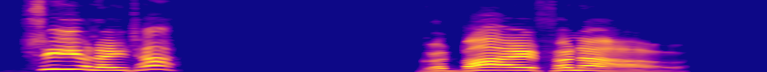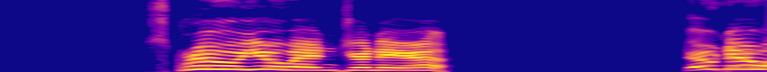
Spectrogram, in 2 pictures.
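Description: A man's voice: extremely high pitch, vocal fry, sharp tone, dry recording, clean studio sound, exaggerated voice. A man voicing a fussy, indignant middle-aged civilian for improvised video game lines, prim, whiny and pleading. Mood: peevish.

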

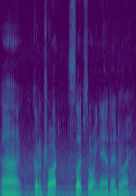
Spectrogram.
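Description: An older man flying a model plane in an open field outdoors, giving relaxed, enthusiastic commentary as he flies. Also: lowish voice, normal speed, gravelly, a little hiss or hum. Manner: relaxed, enthusiastic, thinking aloud while flying. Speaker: RC pilot reviewing a plane. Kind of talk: casual live flight commentary.

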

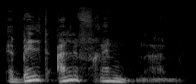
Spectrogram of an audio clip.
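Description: A man playing a self-assured, wry colonel in a crime radio play, husky and breathy, teasing and savouring his account. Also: on the high side, wildly swooping pitch, a little slow, a little mellow, heavily acted. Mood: amused relish. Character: wry, self-assured male colonel relishing a murder mystery.

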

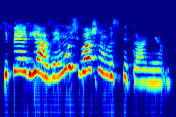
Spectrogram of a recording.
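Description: A woman's voice: very high-pitched, very animated, unhurried, fairly bright tone, exaggerated voice. A child playing a prim, bossy girl doll who instructs and scolds like a governess in an audio play. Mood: prim, strict.

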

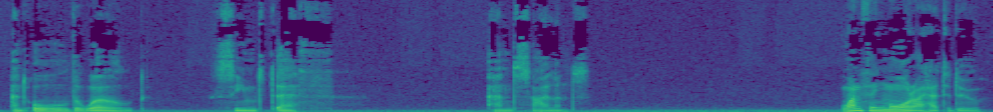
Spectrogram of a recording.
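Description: An actor playing a reflective English gentleman, narrating his life in a radio drama in a measured, sombre way. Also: fairly low pitch, lightly acted. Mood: grieving, hushed. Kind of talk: dramatised first-person narration.

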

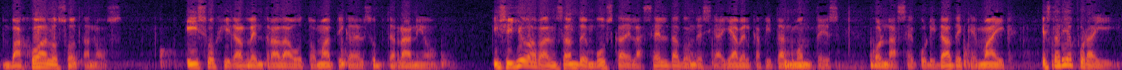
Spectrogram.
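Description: A man's voice: sits low, very animated, fairly quick, slight background noise. A man reading scripted narration for an old radio drama serial.

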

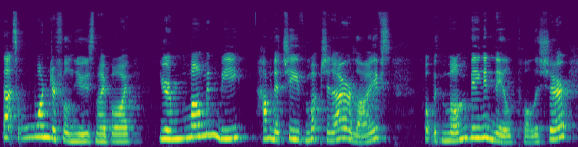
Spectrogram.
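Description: A woman doing a gruff weary dad. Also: fairly high pitch, lively intonation, unhurried, voice pushed up. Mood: earnest. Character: weary middle-aged dad, gruff security guard.

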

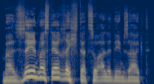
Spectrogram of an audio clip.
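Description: A man voicing a gruff, brisk police inspector with a growling manner in an audiobook. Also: on the low side, big pitch swings, dry recording, clean studio sound. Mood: gloating.

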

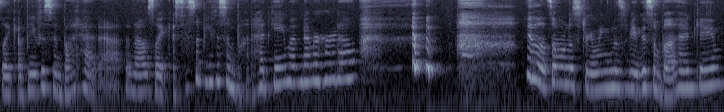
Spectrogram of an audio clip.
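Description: A young woman talks casually into a desk mic in a small bedroom, laughing easily and thanking viewers as she goes. She often slips into soft, breathy near-whispers between her normal chatty lines, and a faint low rumble sits under the room. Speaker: Twitch streamer. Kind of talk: casual live-stream chat, reading chat aloud.

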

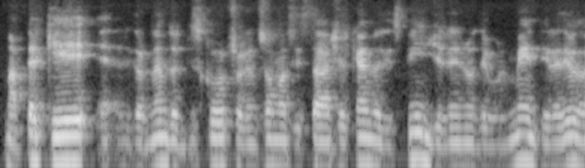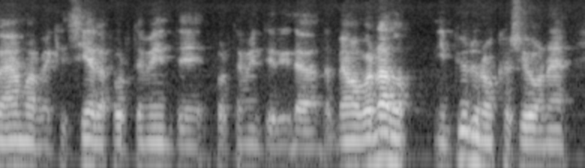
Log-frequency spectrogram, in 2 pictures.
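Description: A man hosting a casual talk on radio history, speaking in a halting, digressive way and often rephrasing himself. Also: fairly low pitch, fairly even intonation, lo-fi sound. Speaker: radio show host.

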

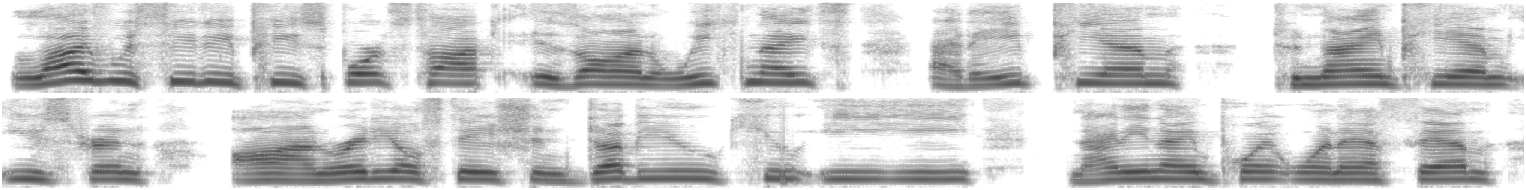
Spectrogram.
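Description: High-pitched middle-aged man hosting. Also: fairly even intonation, measured pace, no room sound, studio quality. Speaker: sports talk show host. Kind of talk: hosting a talk show. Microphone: headset on a video call.

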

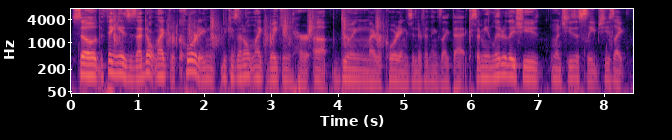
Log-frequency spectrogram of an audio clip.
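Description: A man's voice: on the low side, fairly quick, few pauses. A young man with a head cold, his voice nasal and scratchy, chatting casually while playing a game. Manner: rambling, chatty, many fillers like "um" and "like". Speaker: Minecraft YouTuber. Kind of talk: casual commentary over gameplay. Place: home room, recording near a sleeping girlfriend. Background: background music.

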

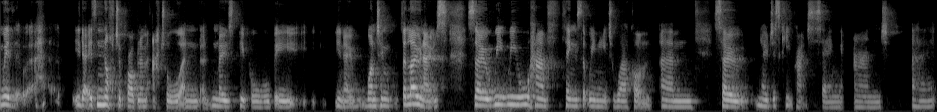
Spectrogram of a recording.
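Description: British woman, 20s, warm casual Q&A chat, webcam sound from a living room. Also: medium pitch. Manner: chatty, encouraging, many fillers and restarts. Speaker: opera singer answering questions. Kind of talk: casual online Q&A. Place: living room at home, indoors. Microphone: laptop webcam on a video call.

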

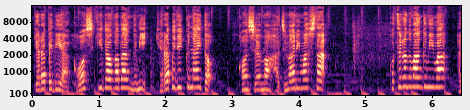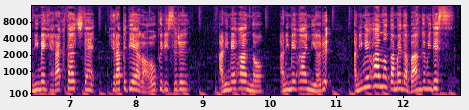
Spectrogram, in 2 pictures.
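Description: A woman's voice: high voice, expressive, quick pace, a bit bright, faint music behind. A woman hosting and presenting an online talk show from a studio desk microphone. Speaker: host. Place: small indoor studio set at a table. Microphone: desk microphone on a stand.

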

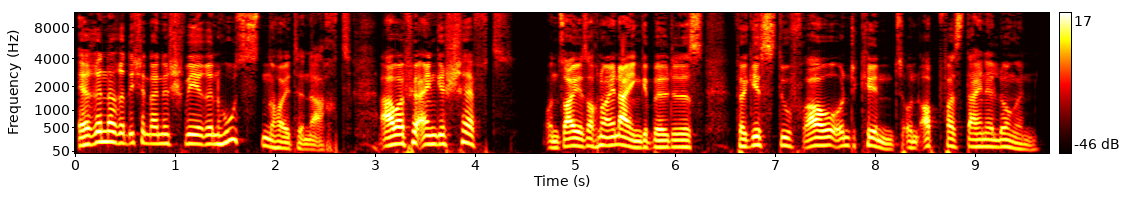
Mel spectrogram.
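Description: A man's voice: medium pitch, sing-song, normal speed, no echo, clean studio sound, pitched above the performer's own voice, close to an everyday voice. A man voicing a coal dealer's stern wife in an audiobook story, firm, scolding and dismissive.

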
